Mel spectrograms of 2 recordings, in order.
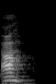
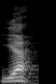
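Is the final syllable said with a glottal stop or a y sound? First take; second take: glottal stop; y sound. First: The final syllable starts with a glottal stop. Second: The final syllable starts with a y sound. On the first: The speaker calls it wrong. "হামজা দিয়া হইব কি আহ" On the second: The speaker calls it right. "ইয়া দিয়া হইব কি ইয়াহ"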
